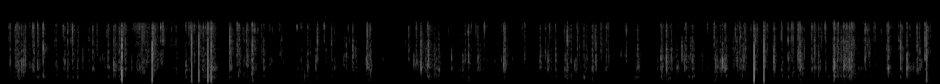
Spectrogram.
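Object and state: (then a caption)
Plastic chopstick package. A clear plastic package of wooden chopsticks is crinkled with fingers and long nails, making dense, bright crackling and scratching in bursts with a few brief pauses. The sound is dry, with almost no low end and no ring after each crackle.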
